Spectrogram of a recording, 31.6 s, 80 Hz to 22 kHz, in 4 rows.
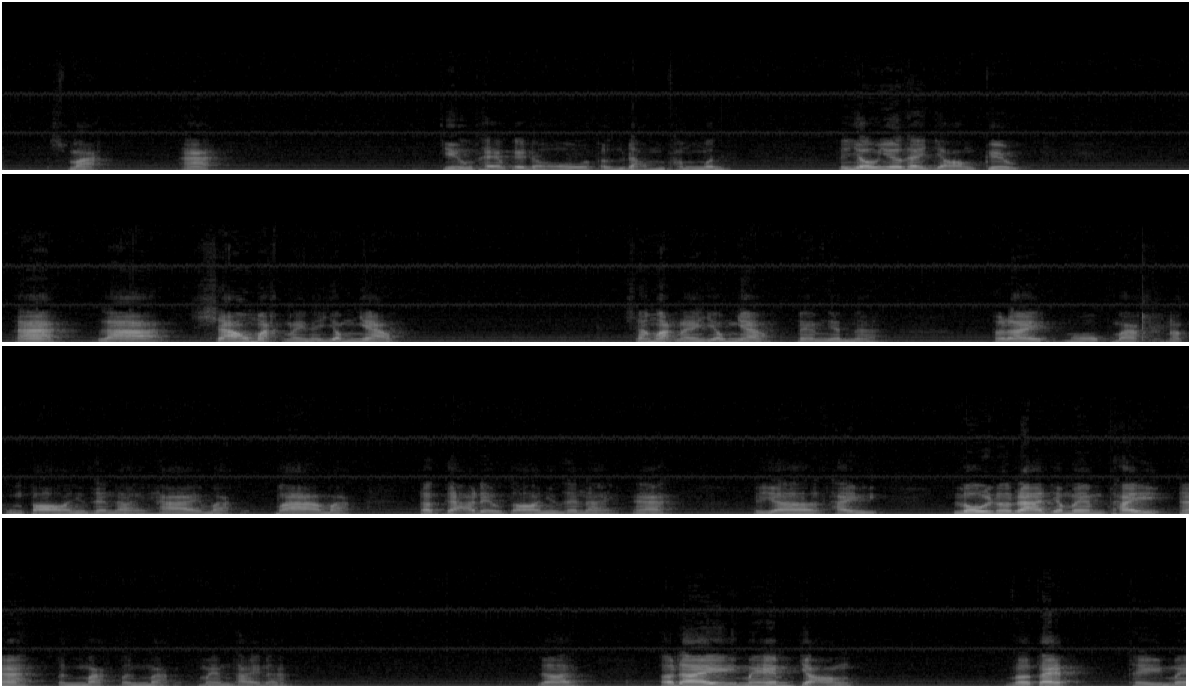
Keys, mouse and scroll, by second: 7.2 click, 9.6-12.9 middle drag, 12.9 click, 13.3-14.9 middle drag, 14.9 click, 16.9 click, 17.7 click, 19.2 click, 21.9 scroll down 6, 23.7 click, 24.0 click, 24.5 click, 25.0 click, 25.8 click, 26.7 click.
